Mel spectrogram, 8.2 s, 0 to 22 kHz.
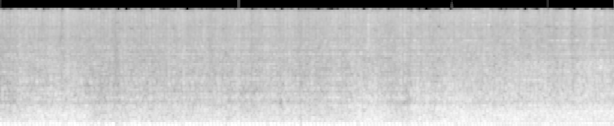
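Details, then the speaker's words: Honda Vario Techno 125 scooter, still cold after about a minute, with an aftermarket ECU tried on economy and rich settings: engine chugs low and rough, throttle blips barely lift revs, it bogs and won't rev. "Nah ini kayak gini, digas nggak mau. Wah, yang bener aja, rugi dong."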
